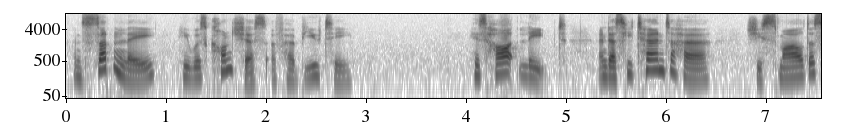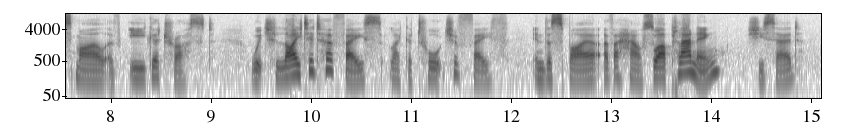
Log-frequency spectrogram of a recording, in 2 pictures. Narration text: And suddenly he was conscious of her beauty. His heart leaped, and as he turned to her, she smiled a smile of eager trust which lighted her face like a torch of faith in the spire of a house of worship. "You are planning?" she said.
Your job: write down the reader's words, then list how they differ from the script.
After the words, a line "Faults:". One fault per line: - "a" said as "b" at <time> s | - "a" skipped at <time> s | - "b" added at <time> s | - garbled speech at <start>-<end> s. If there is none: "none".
And suddenly he was conscious of her beauty. His heart leaped, and as he turned to her, she smiled a smile of eager trust which lighted her face like a torch of faith in the spire of a house are planning?" she said.
Faults:
- "of worship You" skipped at 13.4 s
